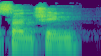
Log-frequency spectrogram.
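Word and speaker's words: San Qing (三清): In Chinese, they say all that in two syllables. They're known as the San Qing. San, first tone, means three. Qing, well, among many things, means pure.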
